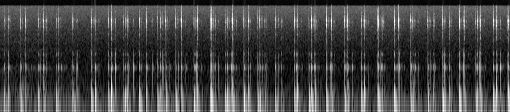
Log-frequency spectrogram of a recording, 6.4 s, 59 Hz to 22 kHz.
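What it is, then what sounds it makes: Paper cup tapped. Fingertips and nails tap the side of an empty, hollow red paper coffee cup with a white Christmas-tree print, held upside down near the mic. Around 35 quick, uneven taps land as dull, boomy low thumps with a hollow mid-range ring and a faint bright click. Each tap dies away almost at once.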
